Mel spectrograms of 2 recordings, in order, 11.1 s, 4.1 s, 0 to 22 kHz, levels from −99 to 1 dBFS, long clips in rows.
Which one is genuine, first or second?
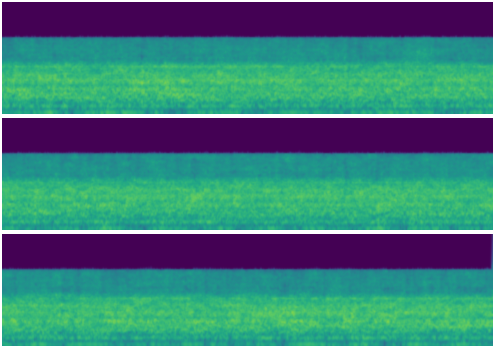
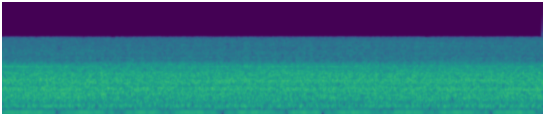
second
